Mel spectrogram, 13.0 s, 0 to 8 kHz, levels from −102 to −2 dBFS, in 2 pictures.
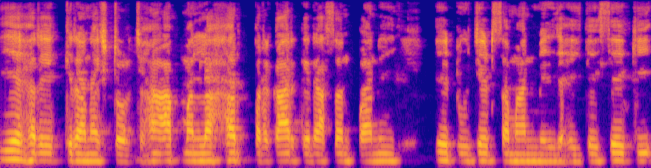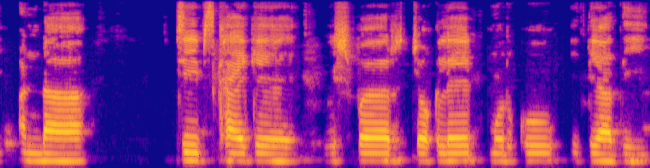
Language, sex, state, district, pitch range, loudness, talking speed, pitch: Chhattisgarhi, male, Chhattisgarh, Rajnandgaon, 130-140 Hz, -18 LUFS, 135 wpm, 135 Hz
